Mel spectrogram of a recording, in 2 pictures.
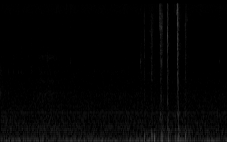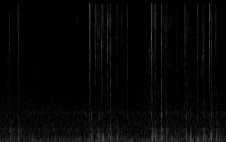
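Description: Typing on a computer keyboard, bursts of quick key clicks with pauses between them, fairly close and quiet against a soft background hum.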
